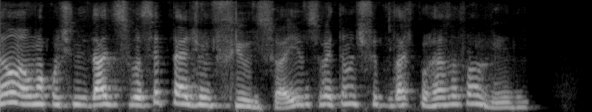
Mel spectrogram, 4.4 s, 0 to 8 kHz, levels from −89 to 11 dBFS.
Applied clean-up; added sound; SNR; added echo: neural mask model Resemble Enhance denoiser.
